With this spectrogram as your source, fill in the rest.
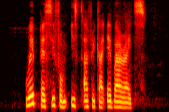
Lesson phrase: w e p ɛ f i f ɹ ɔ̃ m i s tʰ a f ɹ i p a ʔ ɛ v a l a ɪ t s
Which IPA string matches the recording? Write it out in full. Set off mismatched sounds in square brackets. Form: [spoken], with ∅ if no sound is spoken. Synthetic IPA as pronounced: w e p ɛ [s] i f ɹ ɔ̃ m i s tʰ a f ɹ i [k] a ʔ ɛ v a [ɹ] a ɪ t s

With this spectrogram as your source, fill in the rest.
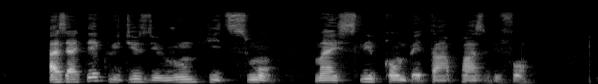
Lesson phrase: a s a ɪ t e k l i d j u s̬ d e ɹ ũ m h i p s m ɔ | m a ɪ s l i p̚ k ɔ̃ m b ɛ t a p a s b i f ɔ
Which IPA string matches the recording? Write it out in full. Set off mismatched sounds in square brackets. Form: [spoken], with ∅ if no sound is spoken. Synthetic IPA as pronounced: a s a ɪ t e k [ɹ] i d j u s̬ d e ɹ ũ m h i [t] s m ɔ | m a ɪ s l i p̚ k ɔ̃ m b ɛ t a p a s b i f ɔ

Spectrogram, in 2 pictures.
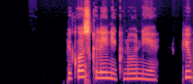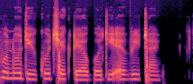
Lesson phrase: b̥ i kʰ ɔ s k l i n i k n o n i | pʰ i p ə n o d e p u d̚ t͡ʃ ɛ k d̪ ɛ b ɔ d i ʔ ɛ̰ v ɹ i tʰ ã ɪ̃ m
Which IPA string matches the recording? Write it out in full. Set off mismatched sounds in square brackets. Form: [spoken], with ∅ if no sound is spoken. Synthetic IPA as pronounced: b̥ i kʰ ɔ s k l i n i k n o n i | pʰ i p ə n o d e [k] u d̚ t͡ʃ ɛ k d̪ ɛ b ɔ d i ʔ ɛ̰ v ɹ i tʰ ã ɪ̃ m

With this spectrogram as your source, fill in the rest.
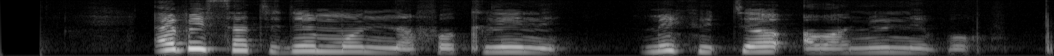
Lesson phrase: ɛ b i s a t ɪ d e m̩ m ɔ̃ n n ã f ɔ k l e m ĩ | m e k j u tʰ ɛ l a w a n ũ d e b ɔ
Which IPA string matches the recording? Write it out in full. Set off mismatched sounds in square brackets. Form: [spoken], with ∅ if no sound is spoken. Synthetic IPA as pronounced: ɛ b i s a t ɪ d e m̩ m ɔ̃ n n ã f ɔ k l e [n] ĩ | m e k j u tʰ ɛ l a w a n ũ [n] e b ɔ

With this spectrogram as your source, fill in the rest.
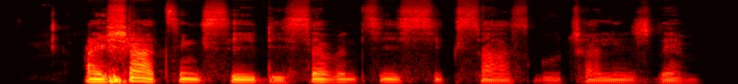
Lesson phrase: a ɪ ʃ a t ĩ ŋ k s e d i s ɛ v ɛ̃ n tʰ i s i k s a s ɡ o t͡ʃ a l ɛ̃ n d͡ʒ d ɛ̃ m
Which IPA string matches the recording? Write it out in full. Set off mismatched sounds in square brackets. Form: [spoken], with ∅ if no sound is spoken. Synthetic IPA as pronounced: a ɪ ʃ a t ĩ ŋ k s e d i s ɛ v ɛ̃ n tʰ i s i k s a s ɡ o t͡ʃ a l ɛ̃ n d͡ʒ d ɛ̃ m

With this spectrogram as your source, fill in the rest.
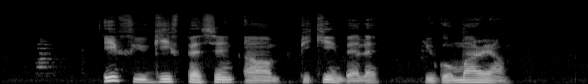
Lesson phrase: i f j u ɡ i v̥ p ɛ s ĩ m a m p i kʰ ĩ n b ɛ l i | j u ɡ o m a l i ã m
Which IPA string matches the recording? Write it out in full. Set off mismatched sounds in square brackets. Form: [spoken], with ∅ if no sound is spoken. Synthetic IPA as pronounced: i f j u ɡ i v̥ p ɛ s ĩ [n] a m p i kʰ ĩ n b ɛ l [ɛ] | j u ɡ o m a [ɹ] i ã m

